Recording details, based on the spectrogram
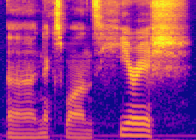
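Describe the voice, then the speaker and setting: Casting: male livestream host, lowish voice, informal, talks himself through computer work and chats with viewers. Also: lively intonation, takes it slowly, a bit bright, clear, resonant tone. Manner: informal, muttering to himself, playful self-talk. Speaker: livestream host demonstrating 3D modelling. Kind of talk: casual livestream chat with thinking-aloud tutorial commentary.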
